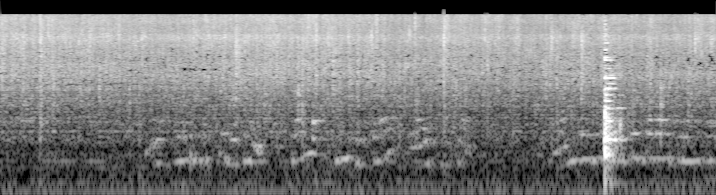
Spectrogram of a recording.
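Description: Ginger and onion paste sizzles and fries in a pan, a steady crackling hiss with light stirring scrapes and one sharp clatter near the end; no talk.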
